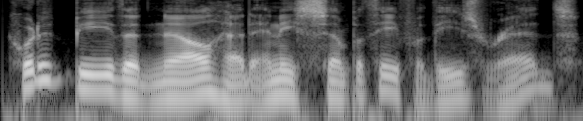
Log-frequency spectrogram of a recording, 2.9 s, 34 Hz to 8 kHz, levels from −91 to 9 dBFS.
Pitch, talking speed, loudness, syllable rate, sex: 110 Hz, 225 wpm, -18 LUFS, 5.2 syllables/s, male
